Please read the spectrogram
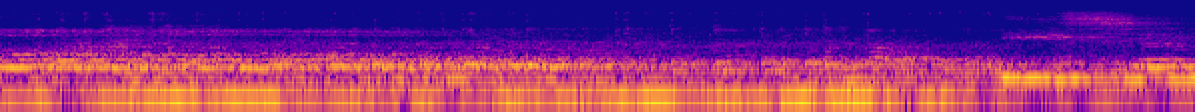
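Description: Live song: a woman singing one long held note over a nylon-string classical guitar.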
